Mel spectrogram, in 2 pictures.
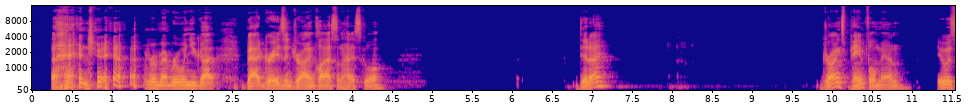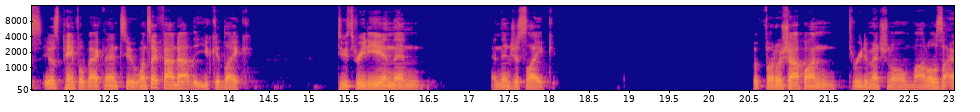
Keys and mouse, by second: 4.5 right click, 13.4 right click.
